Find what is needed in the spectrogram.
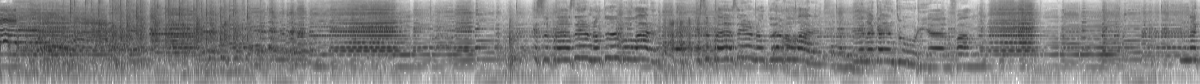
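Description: Portuguese concertina (diatonic button accordion) playing an instrumental interlude of a traditional desgarrada tune: a running melody over bass chords pulsing in a steady beat. A singing voice comes in at the very end.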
